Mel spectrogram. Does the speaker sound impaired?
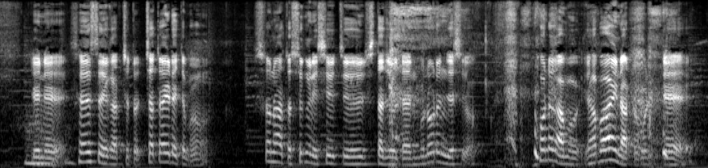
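Yes: hearing impairment; not sent to deaf school, not taught sign language; communicates by spoken language.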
